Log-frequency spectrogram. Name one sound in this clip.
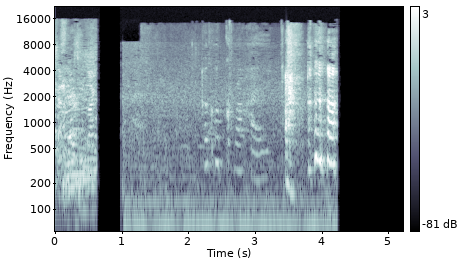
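Several young women talk and laugh together.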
